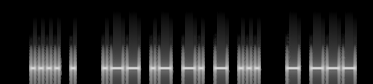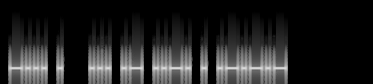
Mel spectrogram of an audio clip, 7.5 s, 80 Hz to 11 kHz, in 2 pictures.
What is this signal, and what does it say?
Morse code, heard as a keyed tone, about 30 wpm, 700 Hz. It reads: HE WANTS TO BE SAFE.
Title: Additional Easy Phrases 30wpm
